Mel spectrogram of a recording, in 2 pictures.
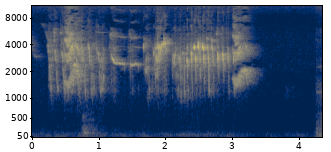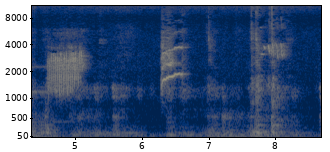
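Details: Female canary calling to males as a mating call: a dense run of buzzy chirps followed by a short pause, then scattered single chirps and brief sweeping notes over low background noise.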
